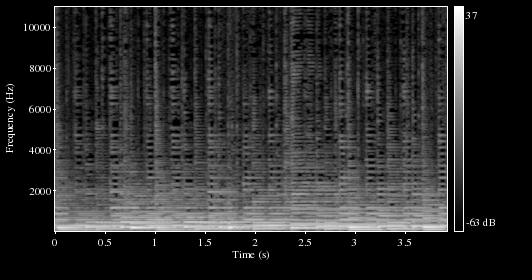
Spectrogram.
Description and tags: This will loop perfectly at 122.517 BPM. Flamenco guitarist.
